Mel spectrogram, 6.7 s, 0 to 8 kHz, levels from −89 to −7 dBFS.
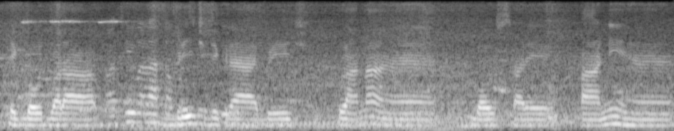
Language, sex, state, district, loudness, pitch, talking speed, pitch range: Hindi, male, Bihar, West Champaran, -17 LUFS, 140 Hz, 125 wpm, 135-160 Hz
